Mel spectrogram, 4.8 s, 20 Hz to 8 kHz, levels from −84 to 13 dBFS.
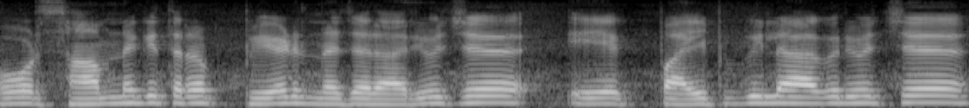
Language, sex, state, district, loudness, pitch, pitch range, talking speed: Rajasthani, female, Rajasthan, Nagaur, -14 LUFS, 170 Hz, 155-180 Hz, 200 wpm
